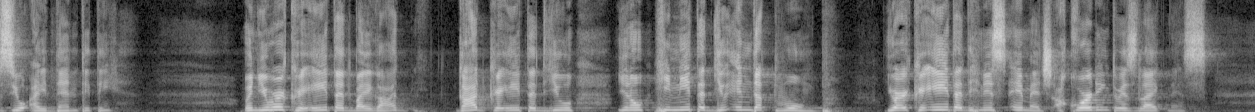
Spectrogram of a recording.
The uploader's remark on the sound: recorded last July 7, 2023 at Mezzanine Hall, ZCAEC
